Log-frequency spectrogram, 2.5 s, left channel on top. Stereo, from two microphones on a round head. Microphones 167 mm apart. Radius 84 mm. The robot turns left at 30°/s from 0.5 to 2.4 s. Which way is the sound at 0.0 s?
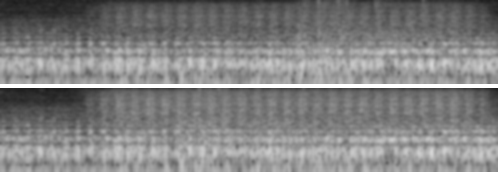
15° right (ahead or behind).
